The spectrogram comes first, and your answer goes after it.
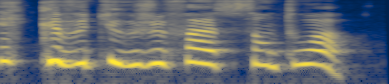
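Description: Frantic young husband, weak and nervous, high and loud feverish pleas, read by a woman. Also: animated, normal speed, close to an everyday voice. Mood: anguished. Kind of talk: audiobook dialogue reading.

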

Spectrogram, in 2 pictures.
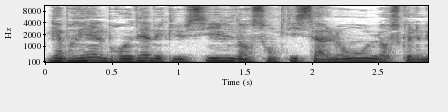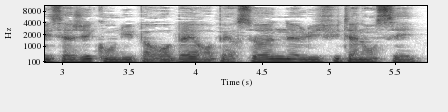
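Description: A man reading a novel aloud in a measured, even storytelling manner. His voice is mellow and dark, with a husky edge, and his pitch sits in a typical middle range. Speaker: audiobook narrator. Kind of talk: scripted narration of a novel.

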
